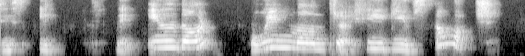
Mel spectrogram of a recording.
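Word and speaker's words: une: This is how to pronounce win.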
